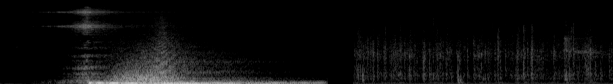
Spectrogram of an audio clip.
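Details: A loud rushing whoosh with a low rumble fades out, then quieter crackling outdoor ambience follows.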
